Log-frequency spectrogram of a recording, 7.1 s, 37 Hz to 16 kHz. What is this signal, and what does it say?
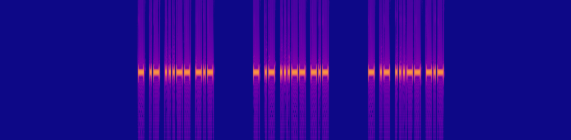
Morse code, heard as a keyed tone, about 47 wpm, 700 Hz. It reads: TA3K TA3K TA3K
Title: DXCC-100 Call Signs - 4 Characters - Repeated 3x - 50wpm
